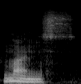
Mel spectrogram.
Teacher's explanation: Start the word months at a slightly higher pitch, then let your voice drop downward as the word ends. Imagine your voice sliding down a hill on the word months. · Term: falling intonation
